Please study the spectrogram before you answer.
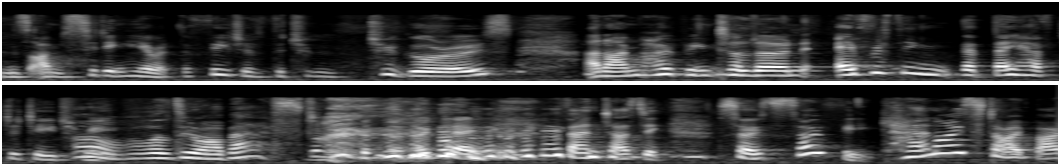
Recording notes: In our first ever show recorded in front of a live audience. Recorded at the Roca London Gallery in Chelsea Harbour.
